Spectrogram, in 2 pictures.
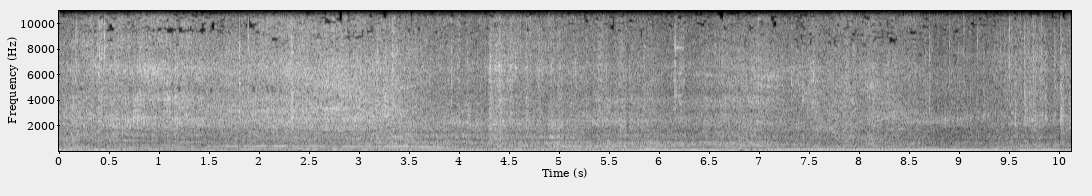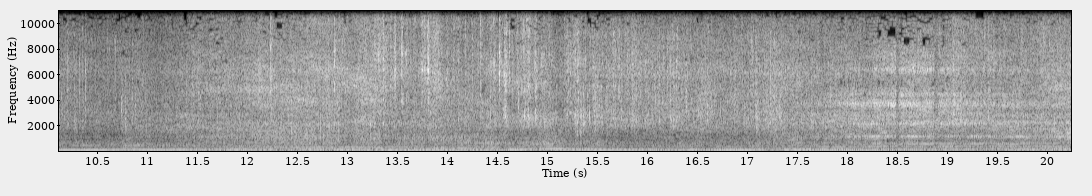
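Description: Several racing car engines roar and rev loudly nearby.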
